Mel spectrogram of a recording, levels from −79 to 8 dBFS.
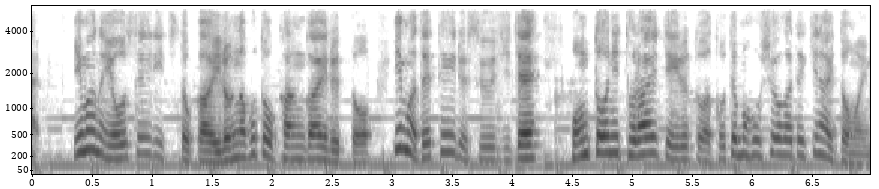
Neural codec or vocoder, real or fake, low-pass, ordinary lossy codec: none; real; 5.4 kHz; none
